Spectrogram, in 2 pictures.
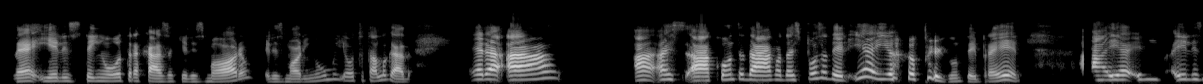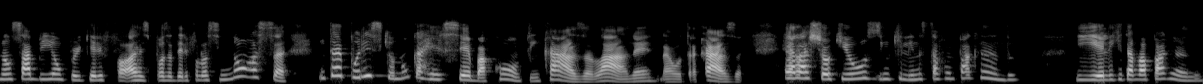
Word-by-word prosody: né. 150 +3 +5
E 155 - -5
eles 160 -2 -5
têm 160 -2 -5
outra 160 +1 -3
casa 140 0 +1
que 145 - -13
eles 135 -1 -13
moram. 140 - 0
Eles 135 0 -13
moram 130 0 -5
em 145 - -19
uma, 210 +7 -15
e - - -16
a - - -9
outra 180 +1 -13
está 160 - -3
alugada. 215 +7 -2 0.6
Era 230 -1 +6
a 225 +6 +10 0.9
a 205 +2 +5
as 230 0 -7
a 185 0 +9
conta 235 +4 -4
da 220 - +5
água 205 +1 +7
da 210 0 -2
esposa 255 +7 -5
dele. 210 -5 0
E 315 +5 -4
aí 285 -9 +2
eu 235 - +3
eu 245 - +4
perguntei 150 - -3
pra - - -3
ele. 440 +1 +1 0.8
Aí 205 +1 +1
ele, 225 +1 -4 0.2
eles 235 0 -5
não 235 +1 -5
sabiam 245 0 -2
porque 200 -3 -9
ele 200 +1 -2
fa 195 - 0
a - - -4
esposa 190 0 -9
dele 185 0 -6
falou 200 0 -10
assim: 220 +3 -12
"Nossa, 340 0 -4 0.3
então 300 +7 -2
é - - +3
por 325 -4 -7
isso 405 0 -2
que 350 - -11
eu - - -8
nunca 295 +6 -6
recebo 225 - -2
a 155 - 0
conta 185 -3 -10
em 160 - -17
casa 130 - -1
lá, 160 -6 +2
né. 155 +3 -8
Na 125 0 -7
outra 125 0 -12
casa", 125 -1 +2 0.4
ela 285 0 +3
achou 255 -4 +1
que 245 0 -7
os 265 +1 -7
inquilinos 245 -2 -12
estavam 265 +1 -10
pagando 220 - -10 0.6
e 210 -1 -3
ele 210 +2 0
que 235 - -14
estava 225 -1 +1
pagando. 220 -7 -5
215 Hz, 195 wpm, -22 LUFS, 170-245 Hz, 0.9 s, a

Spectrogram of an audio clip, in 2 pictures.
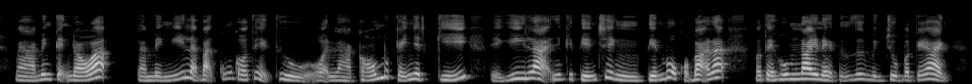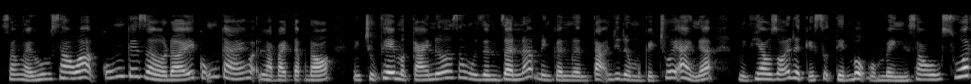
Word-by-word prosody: Và 190 -3 -1
bên 235 +5 0
cạnh - - -2
đó 195 -1 +4
á, - - +8 0.3
là 185 - -3
mình 185 -1 -2
nghĩ 225 +9 -3
là 310 - +3
bạn - - 0
cũng 270 +2 -9
có 225 -3 0
thể 255 +1 -4
thử, 235 -5 0 0.2
gọi 190 - -3
là, 185 -2 -3
có 205 0 0
một 310 +8 +2
cái 195 - -2
nhật 245 +2 +2
ký 220 - 0 0.2
để 160 - -8
ghi 260 +6 +2
lại 275 -1 +5
những 230 0 -3
cái 235 - -7
tiến 195 -1 +3
trình 205 - -1
tiến 205 +3 +2
bộ 295 -4 +4
của 265 - -5
bạn 235 +1 +4
á. 315 +1 +5 0.3
Có 205 - -3
thể 210 0 +2
hôm 235 +3 +2
nay 250 -1 +8
này, 200 -4 +1
tự 190 0 -7
dưng 240 -1 -2
mình 195 -2 -6
chụp 200 +1 -1
một 195 - -1
cái 215 - -2
ảnh, 250 -1 +5 0.3
xong 235 -1 -6
ngày 200 -4 -2
hôm 235 +5 -4
sau 280 +2 +1
á, 315 +1 +4
cũng 320 +6 -5
cái 375 -2 -4
giờ 250 - +1
đấy, 210 +6 +2
cũng 355 +4 -6
cái, 270 -5 -1
gọi 295 - -6
là, 215 -3 -1
bài 200 0 -1
tập 210 -1 -4
đó, 205 +2 +1 0.2
mình 210 0 -7
chụp 235 +3 -5
thêm 280 -2 +6
một 225 -3 -3
cái 210 -1 +1
nữa, 265 +7 0
xong 310 -1 -6
rồi 235 -3 -3
dần 215 -1 -2
dần 225 -1 +2
á, 325 +7 -1
mình 225 - -6
gần 200 -1 -3
gần 185 -1 -5
tạo - - -1
như 240 +2 -7
được 225 -3 -1
một 185 -1 -9
cái 190 -1 -6
chuỗi 305 +5 -1
ảnh 300 -11 0
á, 250 +4 +1 0.2
mình 195 -3 -8
theo 250 -1 +2
dõi 240 +4 -1
được 290 - +1
cái 195 - -6
sự 195 - -7
tiến 215 0 -3
bộ 270 - +4
của 190 - -8
mình 185 -1 -4
sau 225 +2 -1
suốt 345 +11 +3
225 Hz, 295 wpm, -25 LUFS, 200-260 Hz, 0.3 s, á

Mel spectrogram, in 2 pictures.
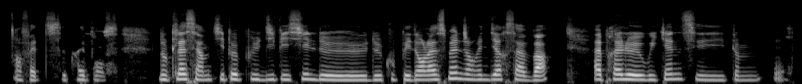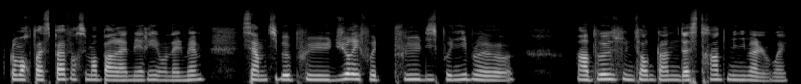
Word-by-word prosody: en 210 - -5
fait, 200 -1 -4
cette 205 - -6
réponse, 205 -2 -4 0.4
donc 225 -2 0
là, 240 0 +9
c'est 235 - +1
un 210 0 0
petit 225 +2 -3
peu 235 +1 +4
plus 230 +1 -3
difficile 225 +2 0
de 200 -2 +3
de 210 +1 -1
couper 210 0 -3
dans 215 0 +4
la 220 +1 +5
semaine, 270 +3 +2
j'ai 235 - +2
envie 220 -1 -2
de - - -5
dire 225 0 +2
ça 215 -3 +1
va. 195 +1 +5 0.4
Après 235 +1 +4
le 225 -2 +8
week-end, 215 +3 -1
c'est 200 -3 -5
comme 200 0 -9 0.2
on - - -11
r - - -23 0.2
comme 225 -1 0
on - - +6
repasse 215 -1 -1
pas 235 - +4
forcément 225 -2 -4
par 205 -2 +2
la 195 0 0
mairie 200 +2 -5
en 195 -1 -8
elle-même, 205 +4 -3 0.4
c'est 225 - 0
un 215 -1 0
petit 215 +5 -3
peu 215 -1 +4
plus 215 -1 -3
dur, 235 +5 +4
il 235 - +4
faut 220 - -6
être 205 - -15
plus 230 -1 -3
disponible, 220 +1 -4
heu, 195 -3 -2 0.7
un 215 -2 +3
peu 235 +3 +3
sous 235 +1 -6
une 215 -2 -4
forme 215 0 -1
quand 210 - -1
même 210 0 -6
d'astreinte 220 +3 -1
minimale 205 -5 -4
ouais. 175 0 -11
215 Hz, 235 wpm, -23 LUFS, 205-225 Hz, 0.7 s, là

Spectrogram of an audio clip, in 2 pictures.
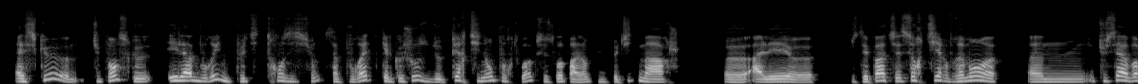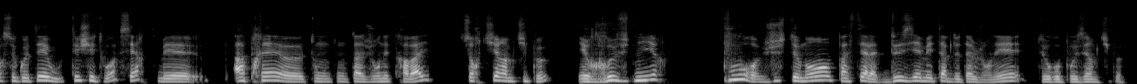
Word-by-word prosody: Est-ce 135 -1 +1
que, 225 -1 -1
hem, - - -4
tu 135 - -9
penses 200 - +1
que 135 -1 -1
élaborer 180 +1 +4
une 170 - -1
petite 140 +1 -8
transition, 145 0 -5
ça 130 - -4
pourrait 130 - 0
être 195 - -23
quelque 140 -2 -2
chose 185 +2 -4
de 120 -1 -3
pertinent 165 - -2
pour 145 -7 -8
toi? - - -3
Que - - -16
ce - - -7
soit 140 +4 -1
par 115 - +4
exemple 120 +3 -5
une 110 - -10
petite 120 - -8
marche, 125 -5 +2 0.4
heu, 115 0 +1
aller, 125 +1 +4
heu, 110 -2 0 0.3
je 120 - -14
sais 125 - 0
pas, 170 +6 +5
tu 175 - -15
sais, 150 - -1
sortir 180 +2 -1
vraiment, 165 +7 +3
heu 130 - -2 0.3
hem, 125 -1 -2
tu - - -7
sais, 145 - -1
avoir 170 -2 +4
ce 165 -1 -4
côté 155 +5 +4
où 140 -5 -3
tu 190 - +1
es - - +2
chez 185 -2 +1
toi, - - -3
certes, 195 +3 -3
mais 135 -3 +2
p - - -8 0.3
après, 185 +2 +3
heu, 130 -4 +2
ton 135 -2 -6
ton 130 0 -8
ta 135 0 +2
journée 130 +2 -2
de - - -16
travail, 175 +10 +3 0.3
sortir 175 +2 0
un 160 - +2
petit 150 +1 -6
peu 140 +1 -4 0.3
et 135 - +4
revenir 185 - +3 0.5
pour 210 - +3
justement 170 +7 +3
passer 150 -6 -1
à - - +7
la 125 - +3
2ème 160 - 0
étape 150 0 0
de 125 - -2
ta 125 0 0
journée: 125 - -2
te 125 - -4
reposer 120 0 -1
un 120 - 0
petit 115 - -11
peu. 105 - -11
140 Hz, 215 wpm, -24 LUFS, 125-175 Hz, 0.5 s, à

